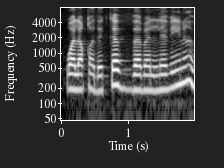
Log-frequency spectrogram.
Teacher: dal and there's another dal, they both come from the tip of the tongue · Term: makhraj of dal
